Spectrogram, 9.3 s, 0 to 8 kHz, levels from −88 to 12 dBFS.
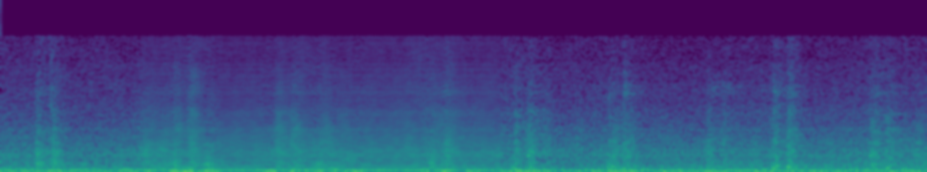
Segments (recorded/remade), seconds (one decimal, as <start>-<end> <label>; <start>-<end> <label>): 0.0-1.4 recorded; 1.4-5.0 remade; 5.0-9.3 recorded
